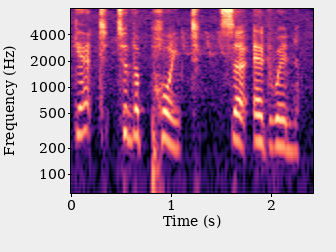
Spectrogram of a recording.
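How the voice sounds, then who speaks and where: High-voiced, proud lady knight, played by a woman. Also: takes it slowly, a little hiss or hum. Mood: terse, wary. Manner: haughty, formal, cutting. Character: proud, indignant lady knight, quick to anger. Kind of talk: theatrical fantasy audio roleplay acting.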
